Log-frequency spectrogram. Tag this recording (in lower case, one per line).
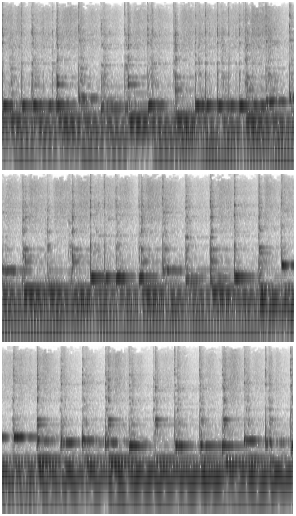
xylophone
